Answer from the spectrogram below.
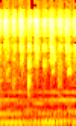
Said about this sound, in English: bring your palms together and rub your palms very fast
